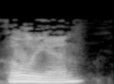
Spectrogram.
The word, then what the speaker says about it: Oliand: I'm playing Oleand. O-L-I-A-N-D. The D is silent.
